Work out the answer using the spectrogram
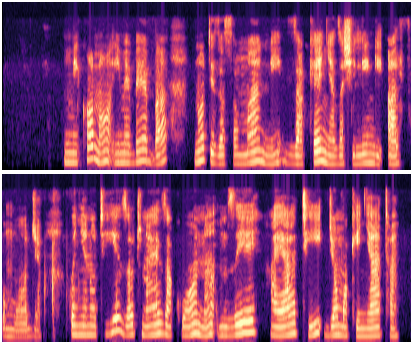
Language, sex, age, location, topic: Swahili, female, 18-24, Kisii, finance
